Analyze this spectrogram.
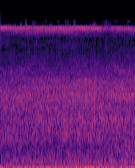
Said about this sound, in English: So yeah, I love seeing that beautiful train. It's so relaxing to hear.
